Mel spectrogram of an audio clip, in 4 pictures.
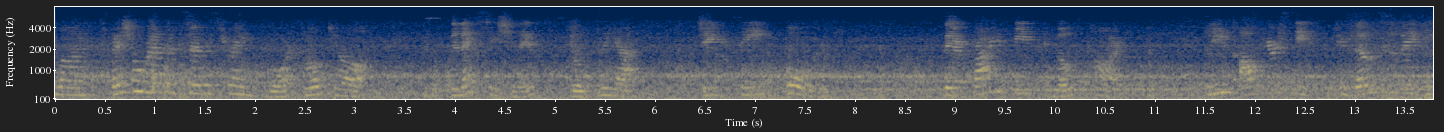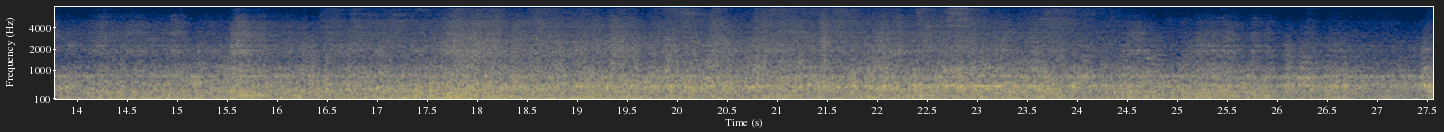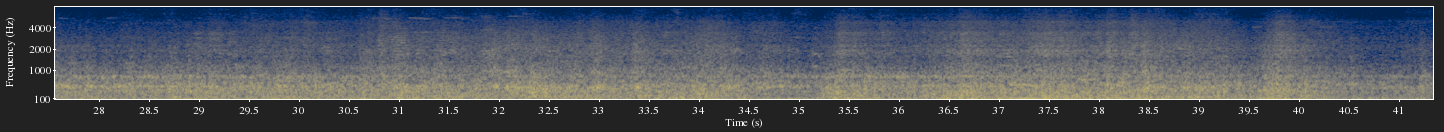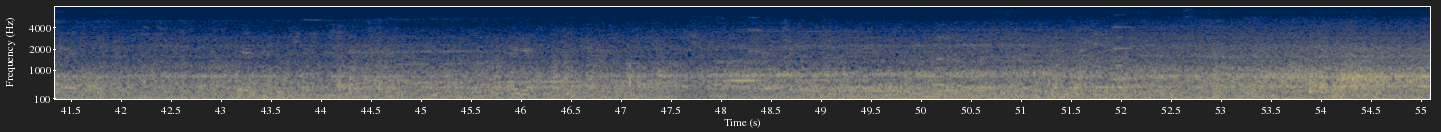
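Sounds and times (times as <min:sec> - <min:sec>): train interior hum: 0:00.0 - 0:55.0
train wheels rumbling on rail: 0:00.0 - 0:55.0.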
